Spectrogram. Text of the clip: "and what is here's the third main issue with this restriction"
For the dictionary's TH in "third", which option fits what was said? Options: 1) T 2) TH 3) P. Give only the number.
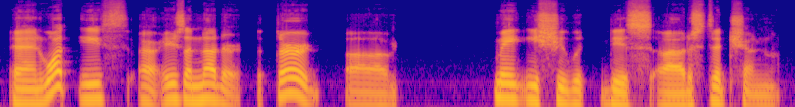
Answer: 2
